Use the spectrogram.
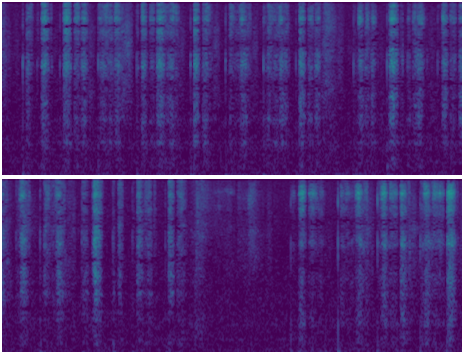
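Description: A wooden graphite pencil is drawn across a thin sheet of grid paper clipped to a flat clipboard on a desk while writing. Quick, dry scratching strokes come in a steady stream of short, bright bursts over a low background rumble, with a brief lull near the end before the writing resumes.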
